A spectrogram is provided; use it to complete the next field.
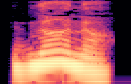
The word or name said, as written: ಜ್ಞಾನಿ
